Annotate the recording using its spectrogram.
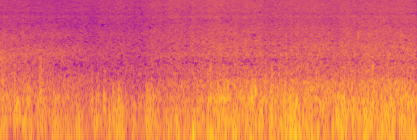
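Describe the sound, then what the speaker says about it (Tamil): Rough sea surges onto a beach beside a seaside Murugan temple. The surf makes a loud, continuous rumble mixed with gusty wind buffeting the microphone, with no one talking. "அழகான ஒரு கடல் சீற்றம்"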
